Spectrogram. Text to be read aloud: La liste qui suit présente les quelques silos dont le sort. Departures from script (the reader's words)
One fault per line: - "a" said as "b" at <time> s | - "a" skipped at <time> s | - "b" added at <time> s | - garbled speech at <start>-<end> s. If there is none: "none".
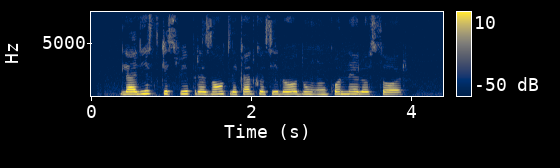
- "on connaît" added at 2.8 s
